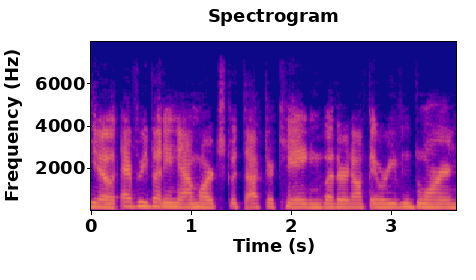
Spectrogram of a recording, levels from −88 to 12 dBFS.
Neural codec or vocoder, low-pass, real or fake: codec, 44.1 kHz, 2.6 kbps, DAC; 7.2 kHz; fake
